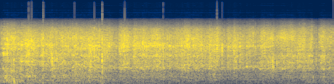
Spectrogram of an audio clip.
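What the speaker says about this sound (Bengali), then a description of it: "বন্ধুরা দেখো, তেলটা গরম হয়ে গেছে। এবার আমি কিন্তু ফুলকপিগুলো দিয়ে দিচ্ছি। প্রথমে ফুলকপিগুলো আমি ভেজে নেবো।" Cauliflower florets sizzle in hot oil in a pan for a Bengali potato and poppy-seed dish, a loud, dense, continuous crackling hiss that sounds close.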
